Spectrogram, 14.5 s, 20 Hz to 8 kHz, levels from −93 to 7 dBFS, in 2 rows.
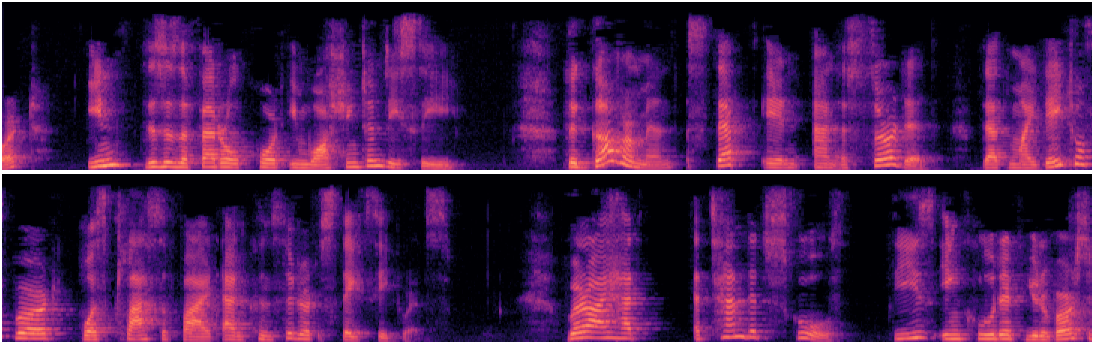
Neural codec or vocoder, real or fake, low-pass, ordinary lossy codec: none; real; 7.2 kHz; AAC, 48 kbps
